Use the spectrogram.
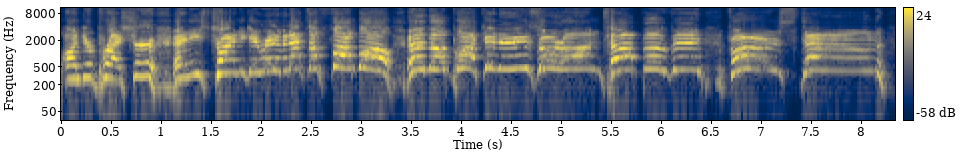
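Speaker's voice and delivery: shouting the fumble call, rising high; excited play-by-play. Real, not acted. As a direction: erupt over the turnover. Fumble call, announcer erupts.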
